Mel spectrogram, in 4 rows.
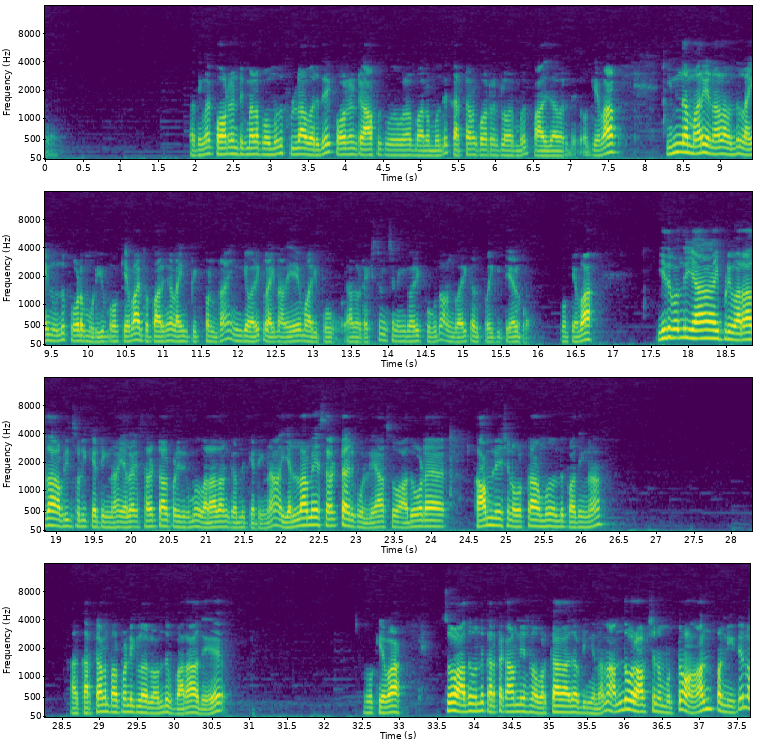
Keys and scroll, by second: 7.9 space, 10.4 space, 17.0-19.0 typing, 17.8 Escape, 23.7 l, 24.0 space, 30.8 F12, 35.4 Escape, 37.1-37.6 typing.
